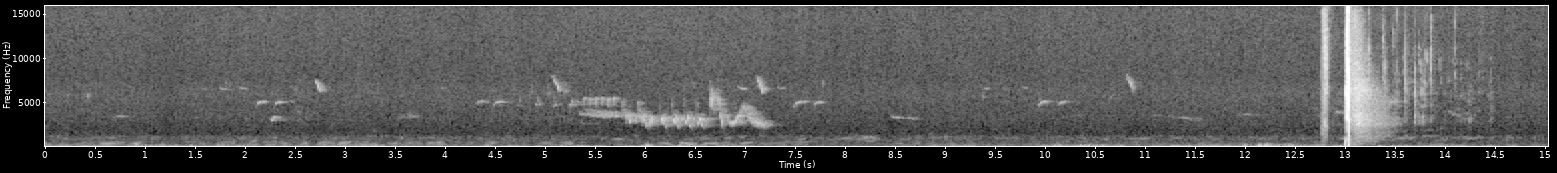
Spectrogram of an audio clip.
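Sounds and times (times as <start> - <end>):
faint bird chirps: 0.3 - 12.2
songbird trill: 1.6 - 12.2.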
